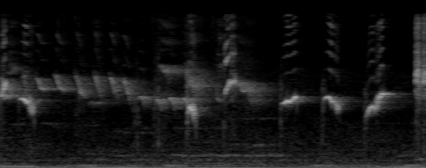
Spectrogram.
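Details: Late-night gacor singing from a greater green leafbird: a string of descending whistled slurs, then separate clear whistles rising and falling about once a second, ending in a brief harsh noise; faint hum in the background.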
